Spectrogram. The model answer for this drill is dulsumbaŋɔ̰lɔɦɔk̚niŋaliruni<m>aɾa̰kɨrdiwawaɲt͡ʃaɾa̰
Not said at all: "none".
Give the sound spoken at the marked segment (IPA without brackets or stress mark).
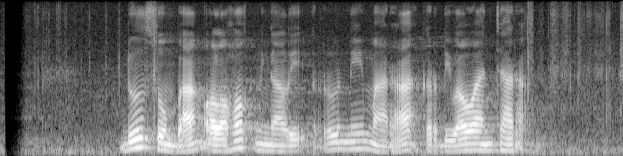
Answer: m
